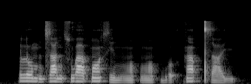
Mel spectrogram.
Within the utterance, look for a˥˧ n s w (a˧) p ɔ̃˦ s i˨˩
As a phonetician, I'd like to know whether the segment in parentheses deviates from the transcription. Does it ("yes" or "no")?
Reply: yes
